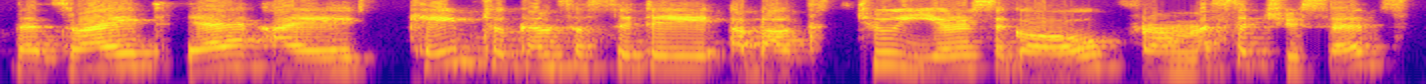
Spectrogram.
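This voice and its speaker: A middle-aged woman from the Czech Republic with a Czech accent, a guest physician in an interview, talking thoughtfully and pausing to search for words. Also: mid-range voice, fairly bright tone, rough recording. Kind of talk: interview conversation.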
